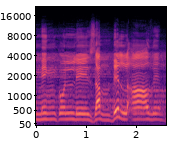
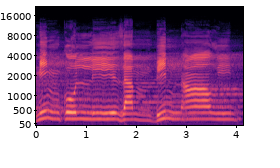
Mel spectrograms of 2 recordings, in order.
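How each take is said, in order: First: The word before azim ends in an L sound. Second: The word before azim ends in an N sound. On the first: The speaker calls it wrong. "Kan salah ya" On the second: The speaker calls it right. "Yang butuh bagaimana?"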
